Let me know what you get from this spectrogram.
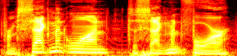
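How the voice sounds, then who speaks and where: An American man hosting a casual radio show with a hoarse voice, talking in a rambling, emphatic way and repeating himself as he addresses listeners. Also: medium pitch, expressive, measured pace, bright, forceful tone, dry recording, studio quality. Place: radio studio.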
